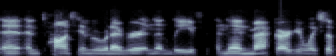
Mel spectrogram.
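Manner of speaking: normal talking voice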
